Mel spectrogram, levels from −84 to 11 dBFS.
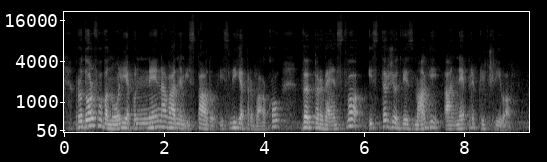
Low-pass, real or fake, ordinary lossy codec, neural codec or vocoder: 19.8 kHz; fake; Opus, 24 kbps; vocoder, 48 kHz, 128 mel bands, Vocos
